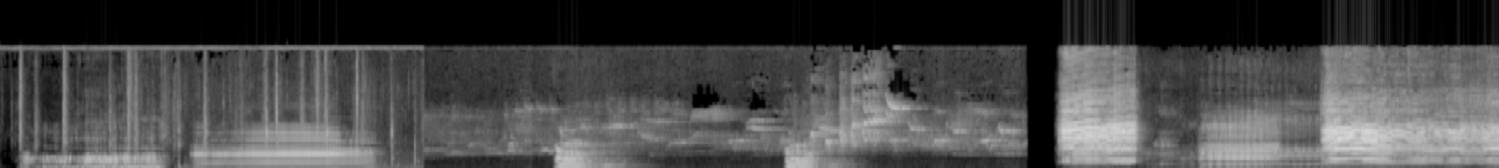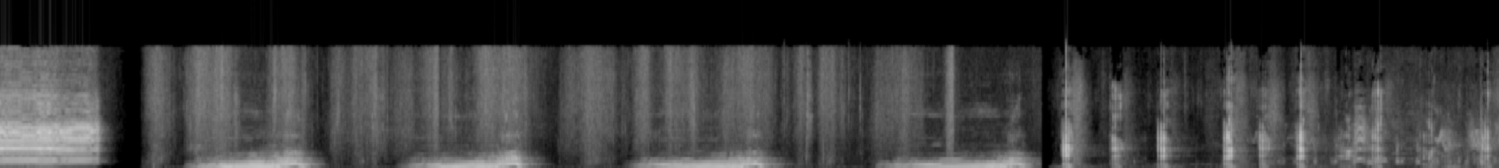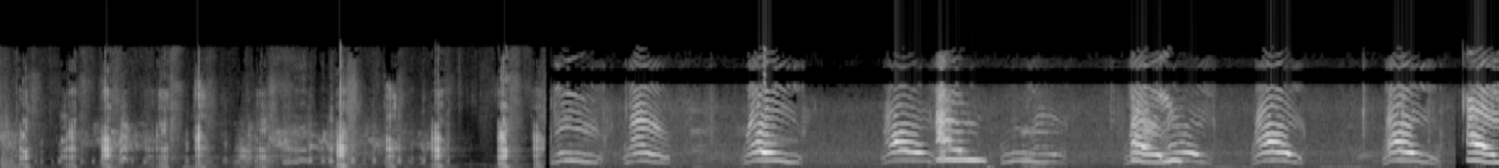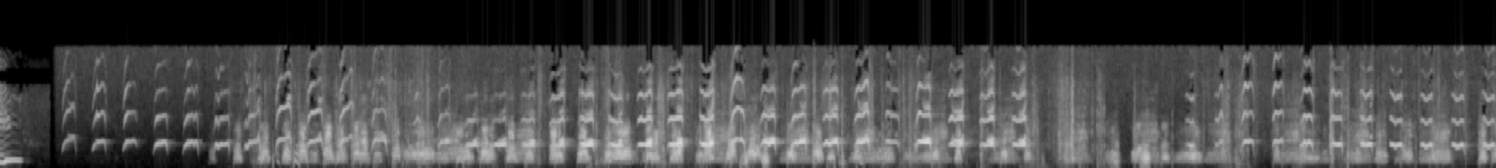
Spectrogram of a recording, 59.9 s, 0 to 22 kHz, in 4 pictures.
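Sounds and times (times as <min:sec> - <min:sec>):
pig grunting: 0:00.2 - 0:04.0, 0:25.5 - 0:35.4.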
